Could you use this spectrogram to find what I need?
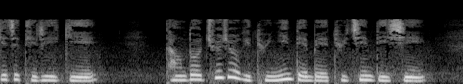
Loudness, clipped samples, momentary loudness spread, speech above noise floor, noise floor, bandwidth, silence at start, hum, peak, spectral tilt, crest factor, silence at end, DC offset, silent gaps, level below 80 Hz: -14 LUFS; under 0.1%; 6 LU; 34 dB; -47 dBFS; 8.8 kHz; 0 s; none; 0 dBFS; -6 dB/octave; 12 dB; 0.35 s; under 0.1%; none; -46 dBFS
